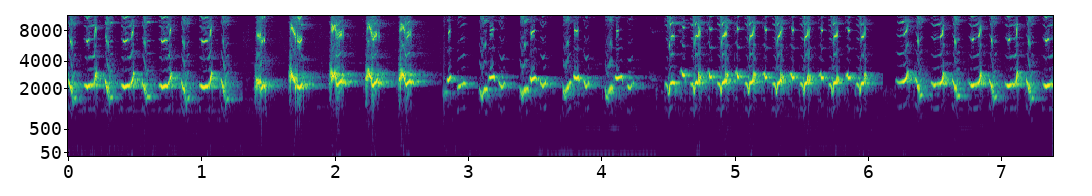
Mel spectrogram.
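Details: Yellow-vented bulbul singing in the morning as a lure for long trills: quick bubbly chirps in repeated bursts, some louder clipped notes near the start, then a steady rapid run with short gaps.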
